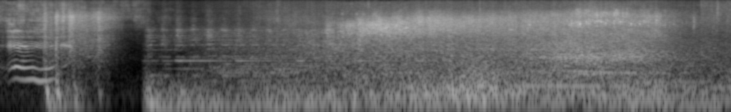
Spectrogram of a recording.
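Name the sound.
car engine driving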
